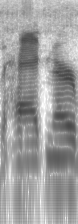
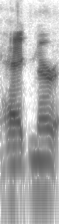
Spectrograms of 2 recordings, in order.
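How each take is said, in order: First: The first vowel sounds like the 'a' in 'cat'. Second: The first vowel sounds like the 'e' in 'bed'. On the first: The speaker calls it wrong. "A lot of people call it Hagner" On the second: The speaker calls it right. "but it's actually Hegner"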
